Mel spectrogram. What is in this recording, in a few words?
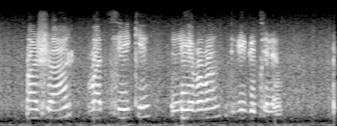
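Russian speech, Mi-8MT RI65; Messages left engine fire; DCS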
